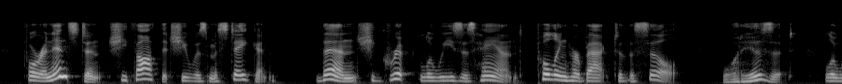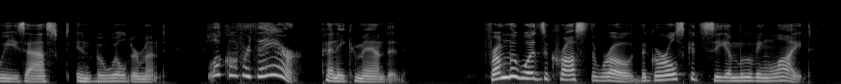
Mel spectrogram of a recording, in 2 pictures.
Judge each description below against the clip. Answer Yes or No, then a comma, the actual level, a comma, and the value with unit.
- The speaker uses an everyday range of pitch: No, wide, 7.5 semitones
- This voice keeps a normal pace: Yes, average, 160 wpm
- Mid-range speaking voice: Yes, medium, 170 Hz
